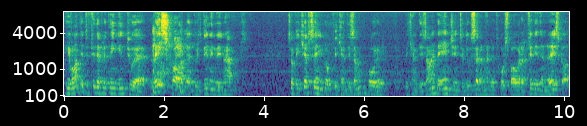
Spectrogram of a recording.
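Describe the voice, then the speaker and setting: A man with a Persian accent speaks very fast at a medium pitch with ordinary pitch variation amid noticeable background noise. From Iran. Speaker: business executive. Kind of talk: fireside chat interview. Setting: stage with audience.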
